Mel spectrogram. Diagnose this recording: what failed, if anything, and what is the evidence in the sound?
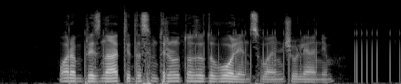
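What failed is a train of clicks running from 0.85 s right through to 4.01 s. They tick at about 10.8 per second with uneven spacing, around forty of them, each with much the same sharp shape and peaking roughly 10 dB above the speech, and you hear them in the pauses too. That points to something injecting pulses from outside the audio, likely interference from nearby equipment coupling into the analogue wiring, or a faulty connection or power supply.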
